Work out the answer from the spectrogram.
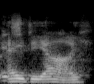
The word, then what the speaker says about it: Adi: Although ADI, the name is pronounced a D.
